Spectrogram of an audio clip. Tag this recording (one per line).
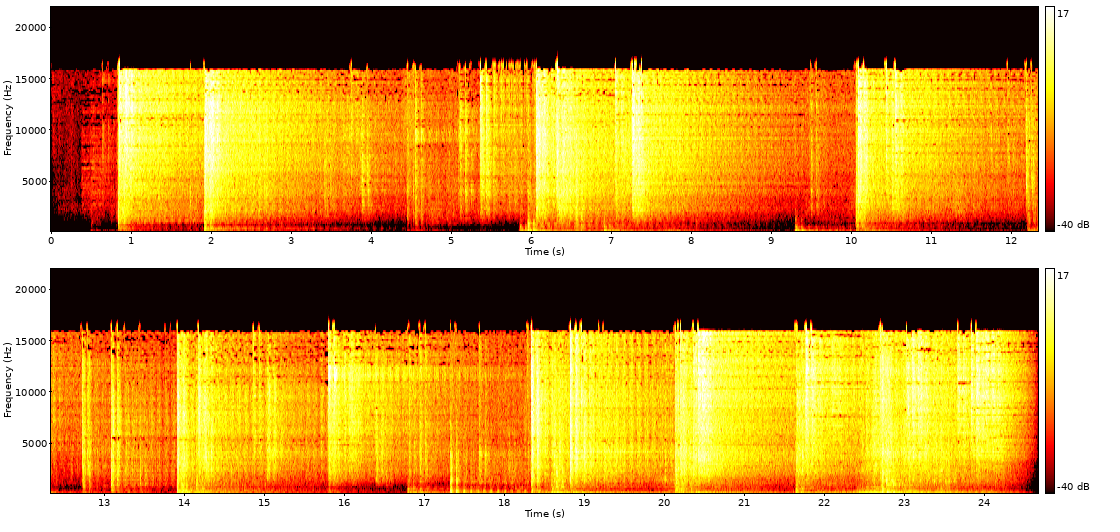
creepy
fantastic
ghostly
horror
metal
poltergeist
processed
scary
spooky
uncanny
